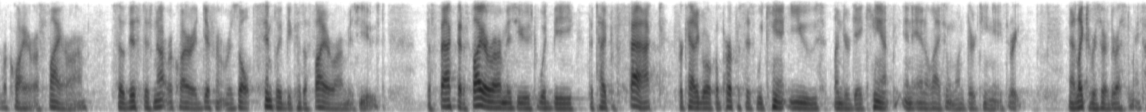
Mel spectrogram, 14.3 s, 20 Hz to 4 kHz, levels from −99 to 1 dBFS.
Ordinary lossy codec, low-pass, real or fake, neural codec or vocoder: Opus, 24 kbps; 3.6 kHz; fake; codec, 24 kHz, 6 kbps, HILCodec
